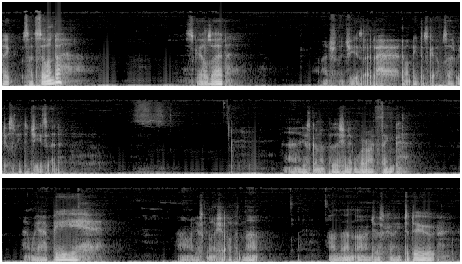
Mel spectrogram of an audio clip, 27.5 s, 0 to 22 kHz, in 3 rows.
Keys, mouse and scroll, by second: 1.4 KP_7, 3.9 s, 9.3 KP_7, 11.0-11.4 scroll up 1, 14.8 g, 19.7 shift+z, 20.6-22.3 middle drag, 22.3 q, 24.2 shift+click, 27.1 q.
